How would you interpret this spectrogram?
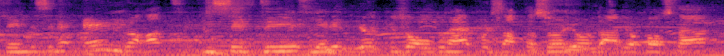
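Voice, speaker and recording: A male live event announcer with a high voice works up the crowd with exclamatory commentary. He is heard from a distance over echoing outdoor speakers, with music and crowd noise behind him. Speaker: live event announcer at an air show and flying contest. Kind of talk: excited live commentary over a public address system. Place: outdoor seaside public event.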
